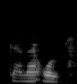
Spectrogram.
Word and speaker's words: Cynewulf: তো right short note on ক্যানা ওলফ, এটার উচ্চারণটা অনেকভাবে করে যায়, তবে ক্যানা ওলফটাই হচ্ছে সবচেয়ে বেস্ট।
